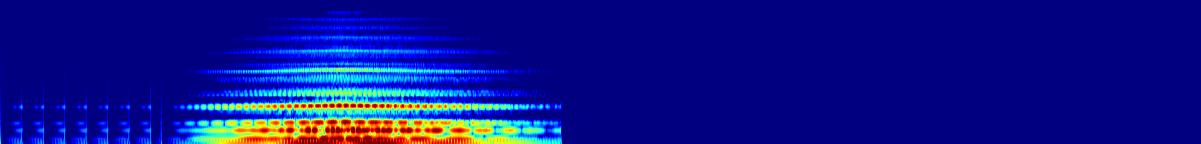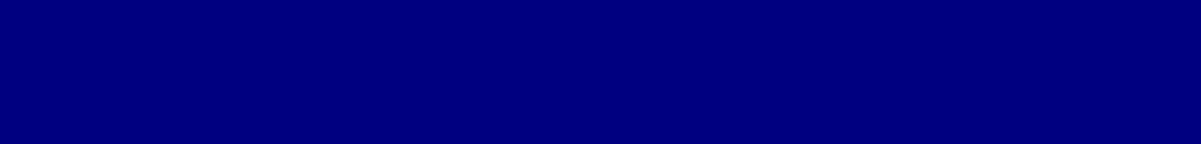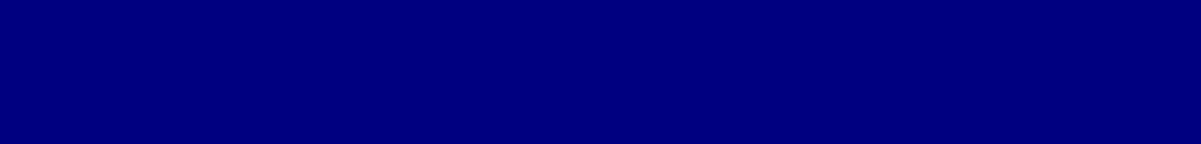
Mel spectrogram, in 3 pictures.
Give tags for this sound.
loop
nightmare
sound

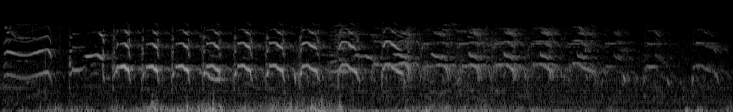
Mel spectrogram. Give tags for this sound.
Stezzer
calling
beach
seaside
seagulls
bird
side
wind
chirping
birds
whitby
sea
ocean
gulls
yelling

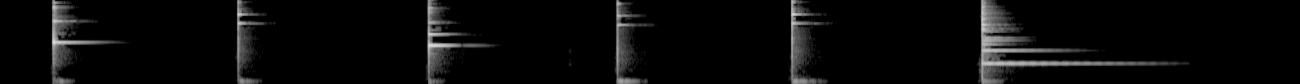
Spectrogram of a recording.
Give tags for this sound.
cartoon
clang
zing
bang
impact
boing
ding
spoon
glass
clash
crash

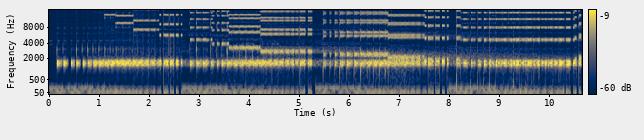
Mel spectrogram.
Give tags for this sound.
grains
bells
morphing
evolving
reduction
melodic
bit
granular
bit-reduction

